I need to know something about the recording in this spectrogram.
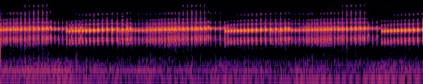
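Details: At night, frogs give high, rapidly pulsed trills that run on with only brief breaks.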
